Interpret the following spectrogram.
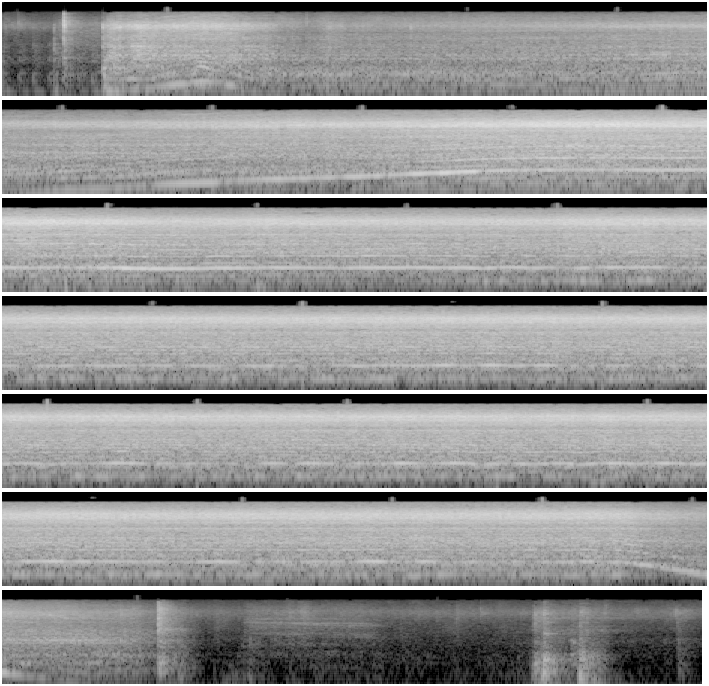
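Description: High-powered countertop blender pureeing cooked cauliflower with cream and butter. After a short first burst, the motor speeds up over a few seconds to a steady high-speed whir, runs evenly for about twenty seconds, then winds down and stops near the end.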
